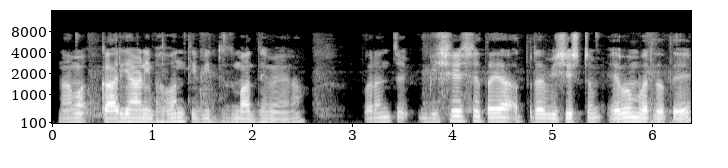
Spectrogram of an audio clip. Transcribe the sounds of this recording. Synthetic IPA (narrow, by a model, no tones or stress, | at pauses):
naːmɐkkaːɾjaːɳ̃ibʱɐʋɐnt̪iʋid̪jut̪maːd̪ʱjɐmɐenaː | pɐɾɐnt͡ʃɐʋiʃeːʃɐt̪ɐjaːʔɐt̪ɾɐʋiʃiʂʈɐmeːʋɐmʋɐɾt̪ɐt̪eː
